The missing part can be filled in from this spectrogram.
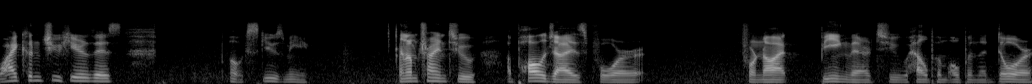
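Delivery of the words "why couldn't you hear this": enraged, furious, high-pitched screaming yell. Retelling a furious grandfather's words at the door: imitating someone screaming. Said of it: "screaming at me".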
